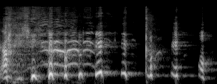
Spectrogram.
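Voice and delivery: high giggly imitation of a sobbing girl; laughing mock whine. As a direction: laugh while mimicking the crying daughter. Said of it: "she's crying".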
